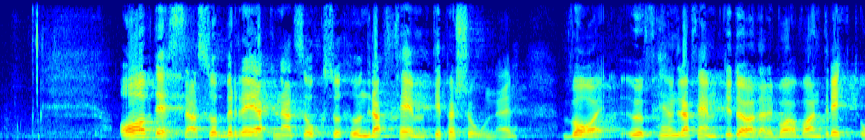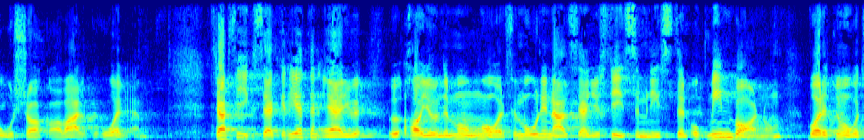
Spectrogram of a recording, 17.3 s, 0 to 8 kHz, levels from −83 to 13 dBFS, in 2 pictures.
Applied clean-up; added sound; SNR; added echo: none; none; none; none.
